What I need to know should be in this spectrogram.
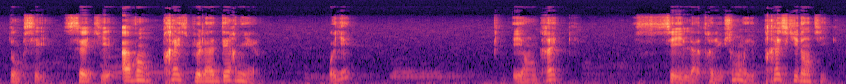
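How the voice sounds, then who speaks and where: Patient woman teaching a lesson. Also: sits low. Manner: patient, explanatory, frequent hesitations. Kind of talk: spoken lesson on Old French.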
